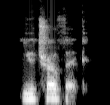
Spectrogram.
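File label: "eutrophic", US English; pronunciations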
